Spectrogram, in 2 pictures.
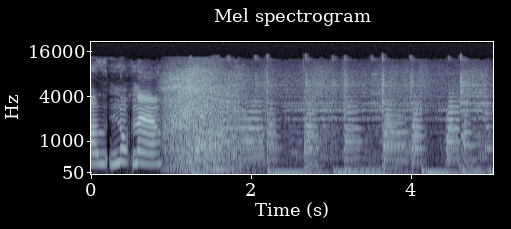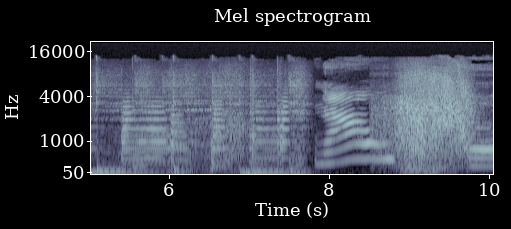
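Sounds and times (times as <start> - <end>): car engine sound effect: 0.9 - 2.2, 8.6 - 10.0.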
